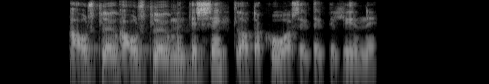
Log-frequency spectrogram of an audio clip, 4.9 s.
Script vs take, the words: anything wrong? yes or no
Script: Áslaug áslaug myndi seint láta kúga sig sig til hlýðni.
no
